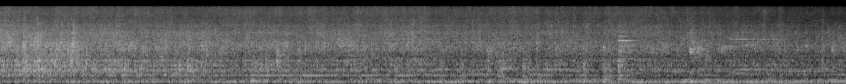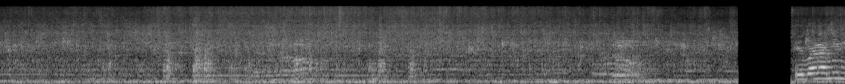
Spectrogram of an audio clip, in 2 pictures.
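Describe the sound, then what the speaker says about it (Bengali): Potatoes fry in hot oil in a wok, giving a steady, loud, close sizzle that goes on for a long stretch, cut by a brief dropout near the end. "আলুগুলো কড়াই তেল গরম হয়ে গেছে,"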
